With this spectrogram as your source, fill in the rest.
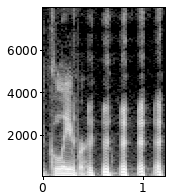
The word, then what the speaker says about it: Gleyber: It is Gleyber because John Sterling says that it's Gleyber Day whenever he hit a home run, so it's Gleyber.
